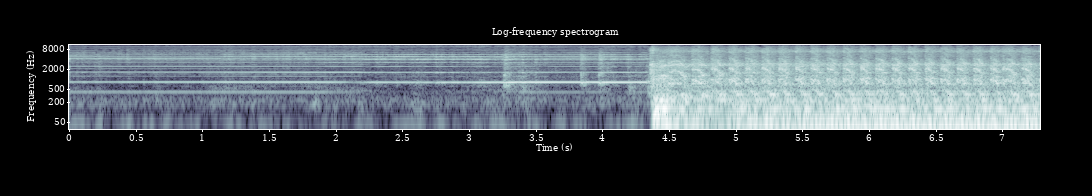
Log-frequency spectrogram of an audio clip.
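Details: 60hp Isuzu C240 (QD60) diesel in a 1985 Outer Reef 26 trawler, not started in 10 years, injection pump just primed: after a steady tone it suddenly catches and runs ragged and uneven. Hard starting.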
